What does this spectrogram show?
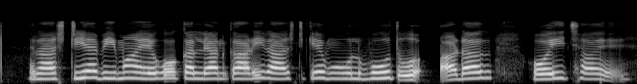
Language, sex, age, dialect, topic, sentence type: Magahi, female, 18-24, Western, banking, statement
